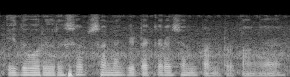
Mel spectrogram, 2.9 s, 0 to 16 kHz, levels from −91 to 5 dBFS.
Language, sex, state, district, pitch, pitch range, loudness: Tamil, male, Tamil Nadu, Kanyakumari, 100 Hz, 90-105 Hz, -19 LUFS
